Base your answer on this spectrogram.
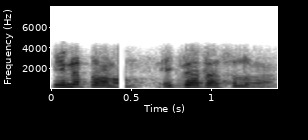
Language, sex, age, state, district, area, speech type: Tamil, male, 18-30, Tamil Nadu, Sivaganga, rural, conversation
